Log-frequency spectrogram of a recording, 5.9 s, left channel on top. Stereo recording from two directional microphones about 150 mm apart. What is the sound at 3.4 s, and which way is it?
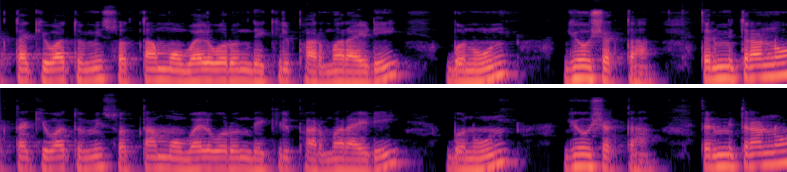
Speech, 10° left (ahead or behind).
